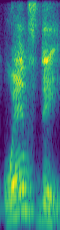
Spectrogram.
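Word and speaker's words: Wednesday: ওয়েডনেসডে, আমরা কি বলি? ওয়েডনেসডে। It will be ওয়েডনেসডে, এখানে ডি এর উচ্চারণ হবে না।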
